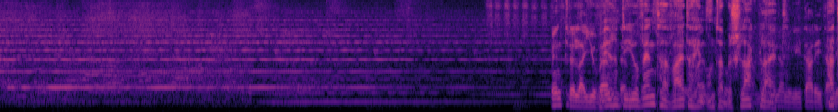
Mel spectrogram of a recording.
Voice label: Film Voice Over; IUVENTA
